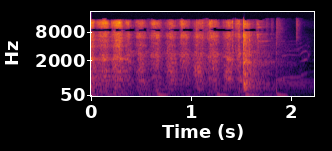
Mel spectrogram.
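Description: A handsaw rasps back and forth through a piece of wood for a cigar box ukulele in steady strokes, close by, the cutting stopping abruptly near the end.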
